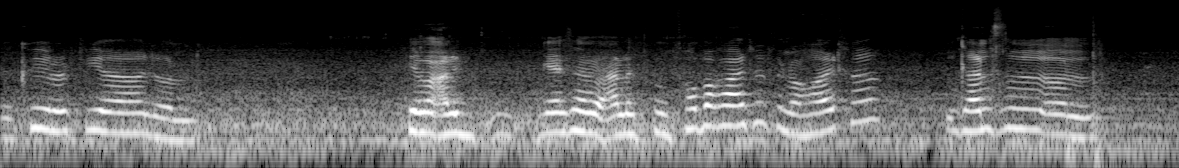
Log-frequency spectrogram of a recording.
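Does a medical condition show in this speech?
Yes: Down syndrome; features visible at birth, glasses from age two, tongue control training, gymnastics, ballet, flute lessons; still very small, goes to karate.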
